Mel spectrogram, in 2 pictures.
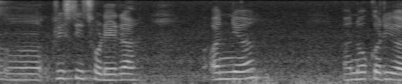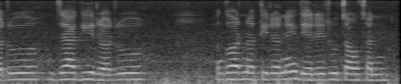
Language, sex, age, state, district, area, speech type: Nepali, female, 18-30, West Bengal, Darjeeling, rural, spontaneous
